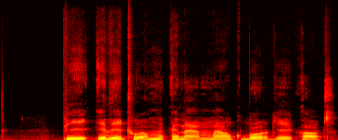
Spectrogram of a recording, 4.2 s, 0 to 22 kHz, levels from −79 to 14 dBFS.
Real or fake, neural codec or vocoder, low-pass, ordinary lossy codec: fake; codec, 44.1 kHz, 7.8 kbps, Pupu-Codec; none; none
